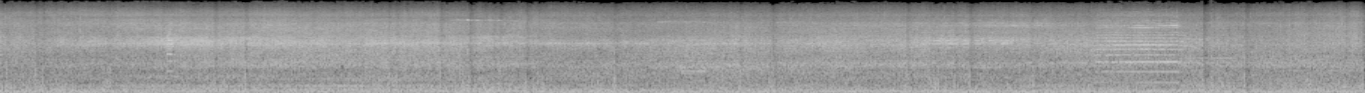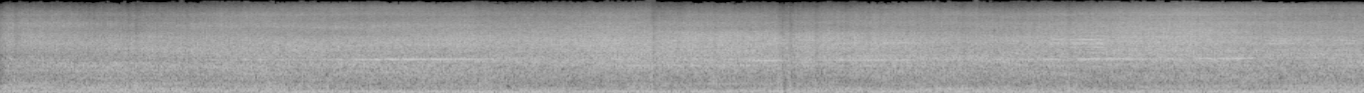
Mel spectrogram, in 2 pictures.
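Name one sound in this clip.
Wind rushes loudly past, as from a moving motorcycle.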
